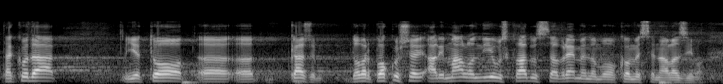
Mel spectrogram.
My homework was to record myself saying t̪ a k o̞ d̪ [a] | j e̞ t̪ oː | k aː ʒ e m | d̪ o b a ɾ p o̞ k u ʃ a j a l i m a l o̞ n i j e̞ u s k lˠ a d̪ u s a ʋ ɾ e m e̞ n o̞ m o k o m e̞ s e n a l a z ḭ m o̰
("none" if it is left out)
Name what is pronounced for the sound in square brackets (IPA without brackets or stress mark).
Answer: a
